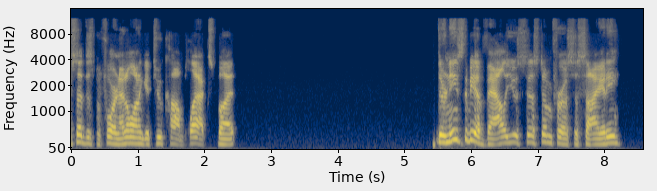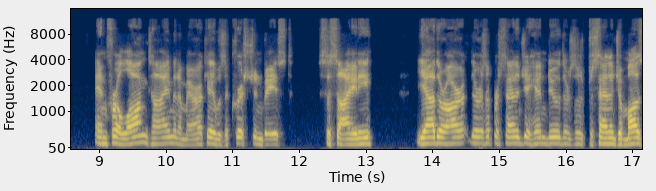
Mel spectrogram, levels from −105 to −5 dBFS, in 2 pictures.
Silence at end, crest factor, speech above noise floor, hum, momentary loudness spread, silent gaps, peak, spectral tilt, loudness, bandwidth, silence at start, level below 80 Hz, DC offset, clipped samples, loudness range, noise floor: 0 s; 18 dB; 62 dB; none; 9 LU; none; -4 dBFS; -5.5 dB/octave; -22 LUFS; 12.5 kHz; 0 s; -72 dBFS; under 0.1%; under 0.1%; 5 LU; -84 dBFS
